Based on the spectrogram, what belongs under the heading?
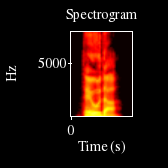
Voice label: "Deuda", Korean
